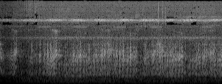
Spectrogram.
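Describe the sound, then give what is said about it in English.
A dense chorus of frogs croaks continuously in the swamps of Florida on a sunny day, many overlapping calls pulsing together, with a thin, steady high-pitched whine running underneath. No one speaks. “The sun shining, birds are tweeting, frogs croaking.”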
